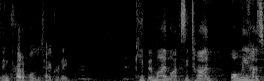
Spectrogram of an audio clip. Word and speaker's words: L'Occitane: So, the L'Occitane family, I'll tell you a little bit about them if you don't know, and the way you pronounce it is L'Occitane.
